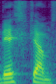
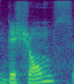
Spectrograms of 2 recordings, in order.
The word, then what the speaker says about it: Deschamps: Pronunciation bukan Deschamps tapi Deschamps itu dia.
